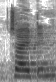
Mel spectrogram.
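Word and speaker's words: chitin: चाइटिन काइटिन की 2 pronunciations आप कोई भी यूज़ कर सकते हैं, तो इसकी वजह से इसमें भी एतराज़ आ गया।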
